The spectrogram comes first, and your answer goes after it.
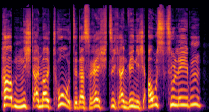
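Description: A man's voice: mid-range voice, sing-song, measured pace, breathy edge, no room sound, studio quality. A man voicing the indignant ghost of a dead pharaoh in an audiobook. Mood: exasperated. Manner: indignant, grumbling.

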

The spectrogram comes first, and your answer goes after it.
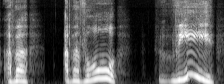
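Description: Man voicing a high, fretful teen girl. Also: moderate pace, fairly bright tone, no room sound, studio quality. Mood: worried. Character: anxious teenage schoolgirl, clever and insistent.

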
